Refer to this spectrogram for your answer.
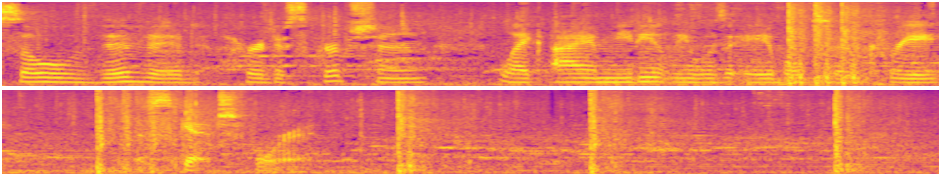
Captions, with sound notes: And it was just so vivid, her description, like, I immediately was able to create a sketch for it. (fire crackling, gunshots ring)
